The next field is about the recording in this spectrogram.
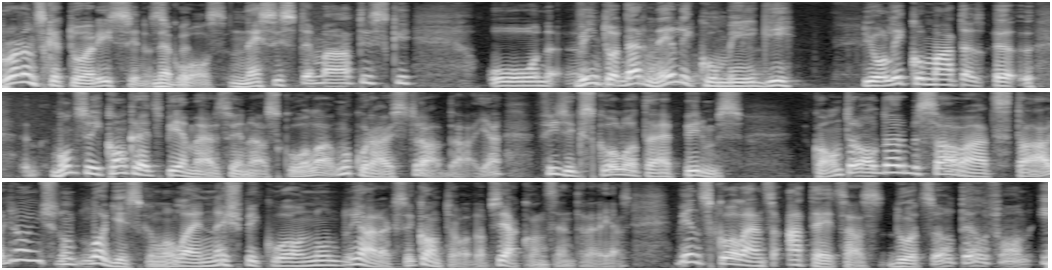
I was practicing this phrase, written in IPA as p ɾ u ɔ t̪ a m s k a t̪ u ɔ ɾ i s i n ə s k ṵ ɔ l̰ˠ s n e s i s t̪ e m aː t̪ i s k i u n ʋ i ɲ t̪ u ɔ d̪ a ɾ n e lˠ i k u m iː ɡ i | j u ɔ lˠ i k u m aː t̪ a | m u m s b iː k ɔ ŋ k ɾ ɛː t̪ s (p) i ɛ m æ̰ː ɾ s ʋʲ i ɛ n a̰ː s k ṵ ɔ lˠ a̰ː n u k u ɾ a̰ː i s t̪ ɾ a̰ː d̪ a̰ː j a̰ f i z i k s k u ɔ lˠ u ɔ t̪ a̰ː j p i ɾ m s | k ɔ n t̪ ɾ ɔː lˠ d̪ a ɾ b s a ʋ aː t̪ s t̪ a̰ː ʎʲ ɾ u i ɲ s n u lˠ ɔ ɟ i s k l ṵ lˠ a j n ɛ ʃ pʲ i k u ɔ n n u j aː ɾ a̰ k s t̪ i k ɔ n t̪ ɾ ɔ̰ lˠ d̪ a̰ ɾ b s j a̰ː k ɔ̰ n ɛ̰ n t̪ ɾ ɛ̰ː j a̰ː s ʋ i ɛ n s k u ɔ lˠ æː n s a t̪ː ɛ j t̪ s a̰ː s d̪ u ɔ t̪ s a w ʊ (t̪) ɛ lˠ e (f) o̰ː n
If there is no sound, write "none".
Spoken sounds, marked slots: p, t̪, f

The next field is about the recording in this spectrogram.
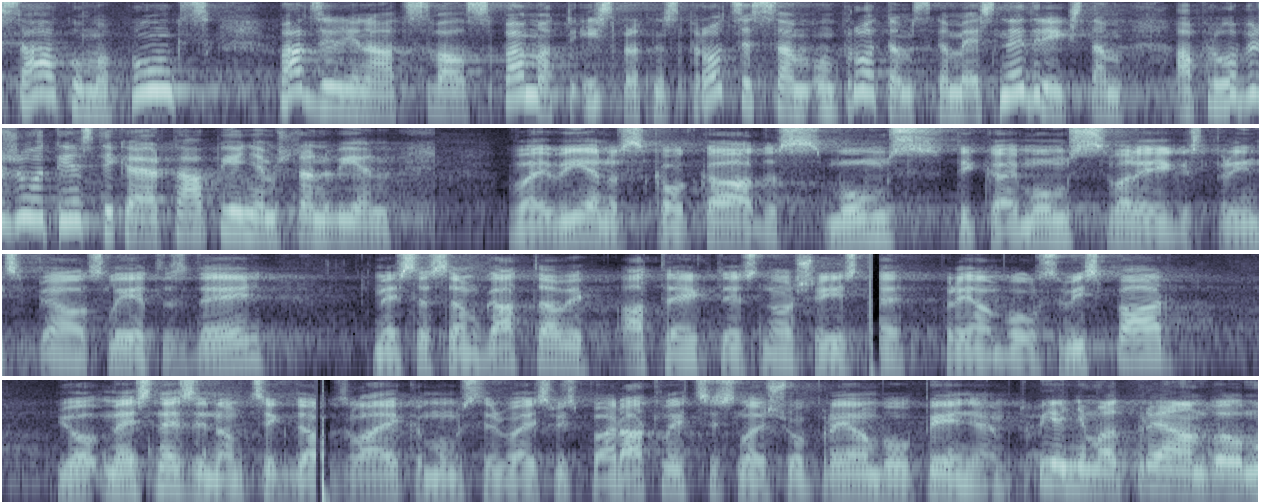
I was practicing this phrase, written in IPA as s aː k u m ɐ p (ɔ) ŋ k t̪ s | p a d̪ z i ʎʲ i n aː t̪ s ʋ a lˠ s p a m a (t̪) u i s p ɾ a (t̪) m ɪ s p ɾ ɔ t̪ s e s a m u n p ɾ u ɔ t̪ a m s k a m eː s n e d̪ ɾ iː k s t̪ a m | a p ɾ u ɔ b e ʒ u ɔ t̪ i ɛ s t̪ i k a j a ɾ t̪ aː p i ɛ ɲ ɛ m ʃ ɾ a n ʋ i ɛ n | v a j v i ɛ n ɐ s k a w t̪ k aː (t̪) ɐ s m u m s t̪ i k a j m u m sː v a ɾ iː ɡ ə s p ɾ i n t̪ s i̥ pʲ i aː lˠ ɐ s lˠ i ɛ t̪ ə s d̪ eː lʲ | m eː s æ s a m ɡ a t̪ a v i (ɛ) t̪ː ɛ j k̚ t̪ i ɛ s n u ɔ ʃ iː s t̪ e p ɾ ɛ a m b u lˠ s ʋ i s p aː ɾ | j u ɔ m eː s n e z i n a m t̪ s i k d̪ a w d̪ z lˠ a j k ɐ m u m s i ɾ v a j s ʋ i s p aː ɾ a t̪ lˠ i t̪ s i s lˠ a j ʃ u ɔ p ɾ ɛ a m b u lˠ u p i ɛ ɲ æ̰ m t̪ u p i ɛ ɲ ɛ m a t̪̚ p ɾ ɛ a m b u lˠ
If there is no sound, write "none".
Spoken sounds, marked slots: u, t̪, t̪, d̪, a

